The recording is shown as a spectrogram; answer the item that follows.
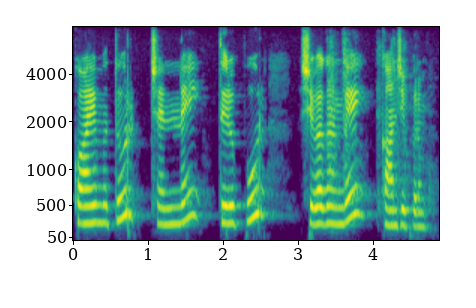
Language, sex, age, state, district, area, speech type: Tamil, female, 18-30, Tamil Nadu, Coimbatore, rural, spontaneous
